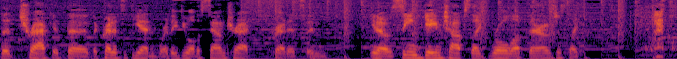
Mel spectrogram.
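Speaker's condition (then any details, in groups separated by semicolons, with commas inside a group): No condition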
